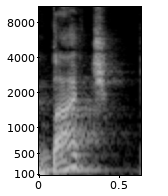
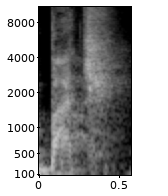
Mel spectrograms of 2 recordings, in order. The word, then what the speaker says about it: Bach: interpretando noches enteras clásicos de Bach, Liszt, Mozart y Brahms. Y estoy seguro que él sí lo pronunciaba bien. Él decía Bach, no Bach. Dije Bach, ¿verdad? Bach, Bach, Bach.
